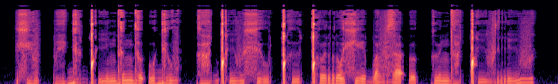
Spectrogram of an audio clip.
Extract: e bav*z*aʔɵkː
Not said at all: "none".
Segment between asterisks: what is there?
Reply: z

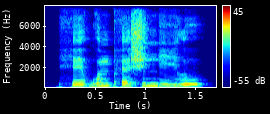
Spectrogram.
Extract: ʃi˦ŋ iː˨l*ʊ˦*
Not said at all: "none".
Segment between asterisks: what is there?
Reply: u˦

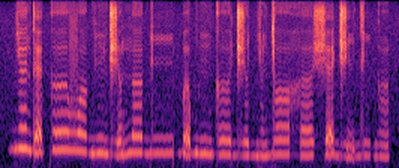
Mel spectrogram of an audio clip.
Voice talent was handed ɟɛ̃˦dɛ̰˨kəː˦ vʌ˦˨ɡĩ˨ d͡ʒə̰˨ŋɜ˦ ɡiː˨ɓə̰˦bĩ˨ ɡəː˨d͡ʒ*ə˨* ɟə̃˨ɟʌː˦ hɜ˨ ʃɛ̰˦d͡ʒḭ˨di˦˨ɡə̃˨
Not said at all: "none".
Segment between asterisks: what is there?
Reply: ə˨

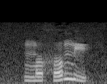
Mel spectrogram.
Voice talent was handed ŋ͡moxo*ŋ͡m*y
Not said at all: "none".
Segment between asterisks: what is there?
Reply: ŋ͡m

